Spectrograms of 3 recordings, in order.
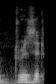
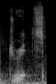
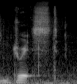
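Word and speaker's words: Drizzt: some of the classic uh dritz or drizzit however you want to pronounce this now i always say dritz but it's not it's drist i suppose uh any of his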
